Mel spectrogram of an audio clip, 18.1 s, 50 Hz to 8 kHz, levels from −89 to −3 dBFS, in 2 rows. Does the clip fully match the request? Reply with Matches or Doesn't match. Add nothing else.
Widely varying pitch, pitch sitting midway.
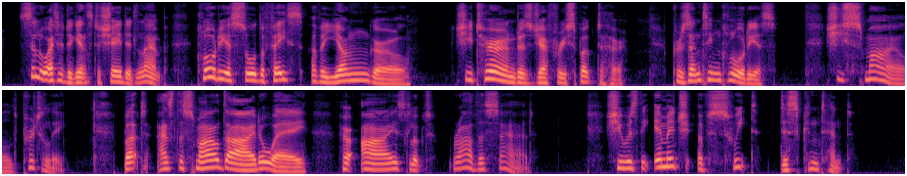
Matches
